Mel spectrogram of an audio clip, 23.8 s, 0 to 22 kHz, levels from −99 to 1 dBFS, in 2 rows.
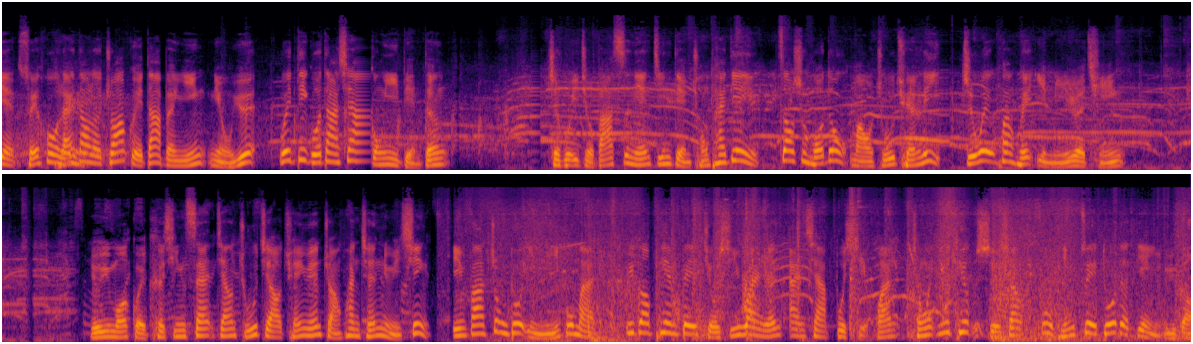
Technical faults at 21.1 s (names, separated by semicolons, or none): none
